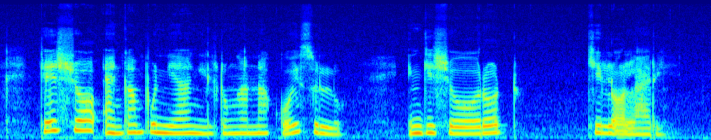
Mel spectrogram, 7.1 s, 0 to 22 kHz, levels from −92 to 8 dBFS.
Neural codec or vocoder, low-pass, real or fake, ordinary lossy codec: none; 19.8 kHz; real; none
